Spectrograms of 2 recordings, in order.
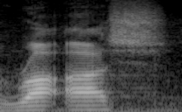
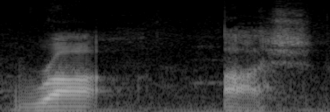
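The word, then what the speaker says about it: ra'ash: hyphen a s pronounced rajash pronounced with the a s h at the end of it r r a accent um a-s pronounce our raw ash for quaking or shaking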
